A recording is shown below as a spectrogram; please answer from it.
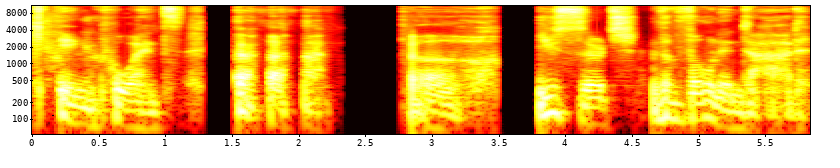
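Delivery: deep, slow movie-trailer announcer voice. Describing a game round, using one voice for everything today: movie commercial voice. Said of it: "someone making a movie commercial".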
